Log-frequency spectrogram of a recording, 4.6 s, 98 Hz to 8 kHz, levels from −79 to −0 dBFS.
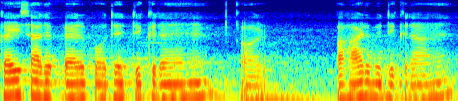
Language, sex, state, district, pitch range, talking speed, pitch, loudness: Hindi, male, Arunachal Pradesh, Lower Dibang Valley, 100-110 Hz, 170 wpm, 105 Hz, -18 LUFS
